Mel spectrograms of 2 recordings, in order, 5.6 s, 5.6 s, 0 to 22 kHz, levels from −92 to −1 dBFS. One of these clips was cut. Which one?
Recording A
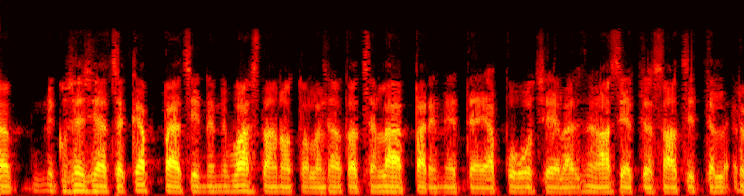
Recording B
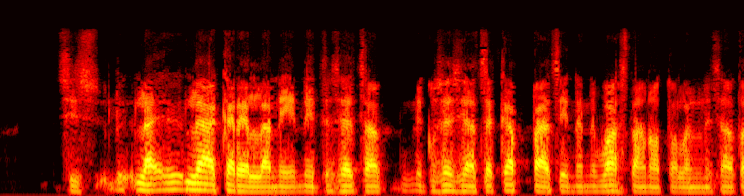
A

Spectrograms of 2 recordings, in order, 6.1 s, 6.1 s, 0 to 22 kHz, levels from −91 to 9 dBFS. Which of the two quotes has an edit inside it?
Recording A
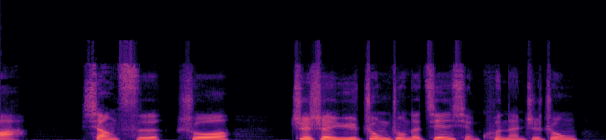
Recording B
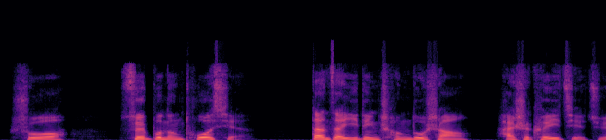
A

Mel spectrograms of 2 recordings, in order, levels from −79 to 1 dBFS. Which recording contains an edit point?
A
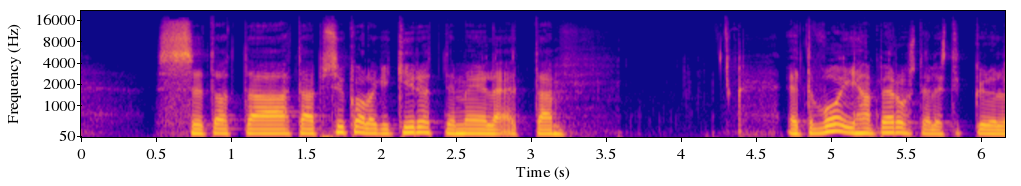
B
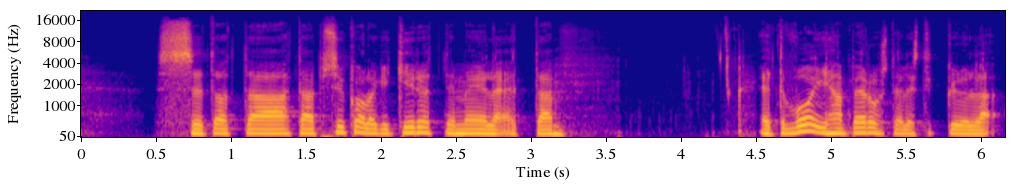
B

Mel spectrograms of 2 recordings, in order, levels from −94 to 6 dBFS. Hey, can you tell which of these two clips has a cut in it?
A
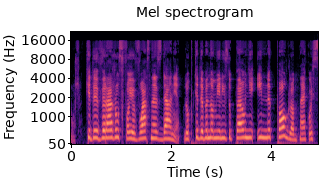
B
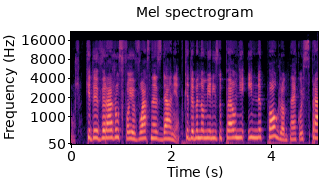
B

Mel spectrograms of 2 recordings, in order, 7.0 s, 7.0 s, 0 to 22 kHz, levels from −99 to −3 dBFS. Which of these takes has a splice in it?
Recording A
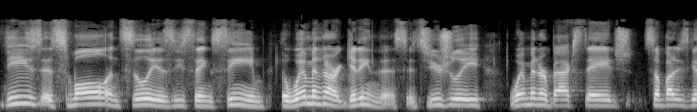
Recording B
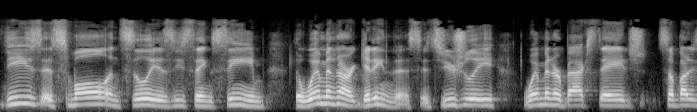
A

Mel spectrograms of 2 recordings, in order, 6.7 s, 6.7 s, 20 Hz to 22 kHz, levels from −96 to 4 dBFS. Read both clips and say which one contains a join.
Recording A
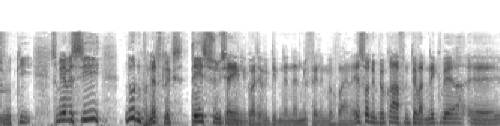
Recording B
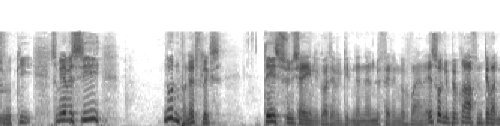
A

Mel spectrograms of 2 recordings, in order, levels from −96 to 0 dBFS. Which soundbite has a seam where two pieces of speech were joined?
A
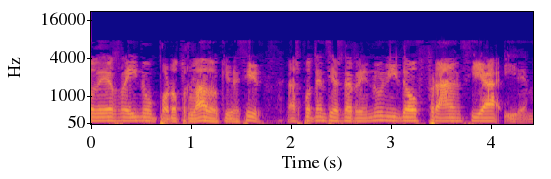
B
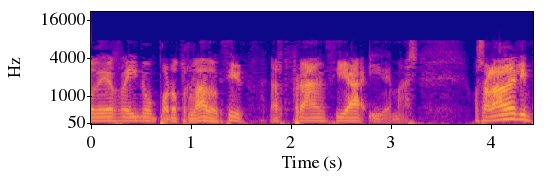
B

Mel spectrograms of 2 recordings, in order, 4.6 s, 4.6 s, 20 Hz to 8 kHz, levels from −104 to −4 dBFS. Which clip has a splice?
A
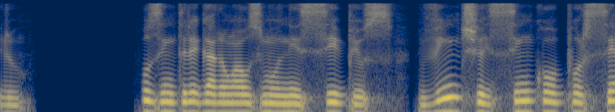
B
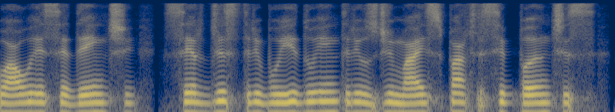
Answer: A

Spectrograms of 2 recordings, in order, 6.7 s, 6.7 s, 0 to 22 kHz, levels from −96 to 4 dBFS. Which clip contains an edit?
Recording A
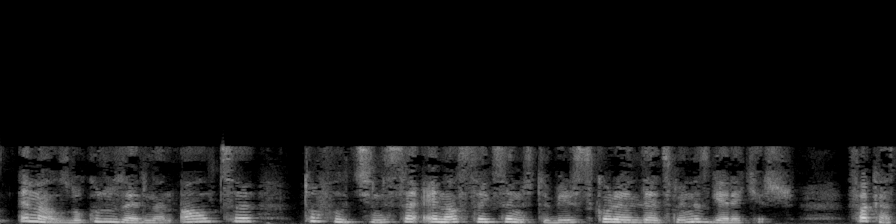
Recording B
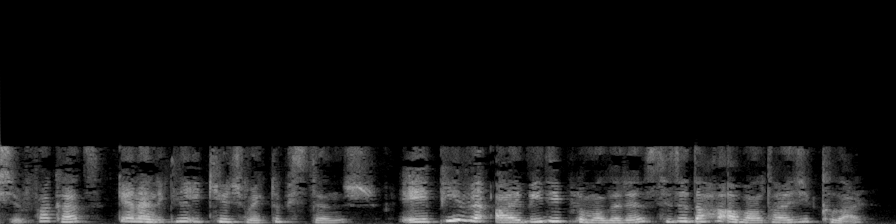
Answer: B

